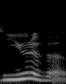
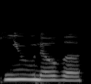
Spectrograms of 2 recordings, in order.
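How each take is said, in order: First: The name is said as one joined word. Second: The name is split into two separate parts. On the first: "I've always pronounced it as Unova, like I combine it" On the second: "so it's not like Unova"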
